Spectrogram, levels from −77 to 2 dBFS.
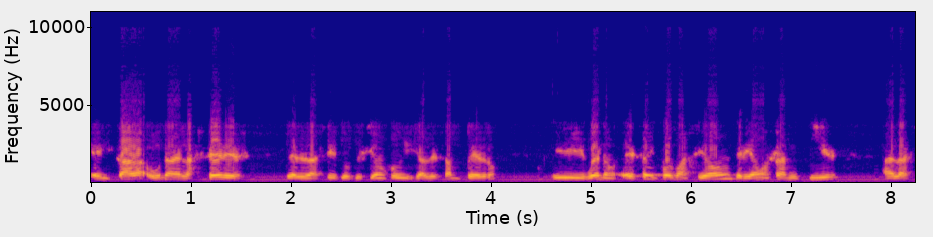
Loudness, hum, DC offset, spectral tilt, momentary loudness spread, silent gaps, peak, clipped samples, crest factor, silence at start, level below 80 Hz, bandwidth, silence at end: -18 LUFS; none; under 0.1%; -6 dB/octave; 7 LU; none; -2 dBFS; under 0.1%; 16 dB; 0 s; -64 dBFS; 6 kHz; 0.05 s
